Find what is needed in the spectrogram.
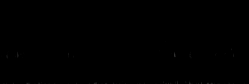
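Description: Near silence, with faint small splashes and lapping of sea water against a GoPro held at the water's surface.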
